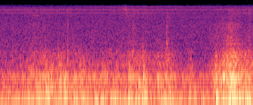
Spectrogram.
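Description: Steady low background rumble with a few faint light taps as small paper pieces are pressed down on the craft mat by hand.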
